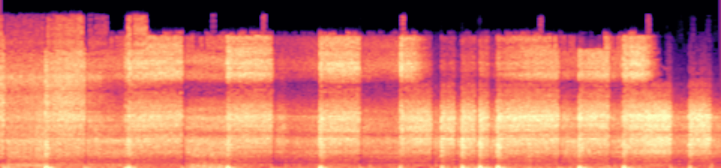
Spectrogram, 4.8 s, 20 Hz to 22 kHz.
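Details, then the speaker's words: Bosch CP3 fuel pump (dated 8/2022) from 2009 6.7 Cummins, solenoid removed and bench tested with battery and air: air hisses through in bursts that stop dead each time the solenoid clicks on; seals fully, good solenoid. "when I use my mouth it dead stops like it when I energize this I can't get any air out of there so that's a good solenoid"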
